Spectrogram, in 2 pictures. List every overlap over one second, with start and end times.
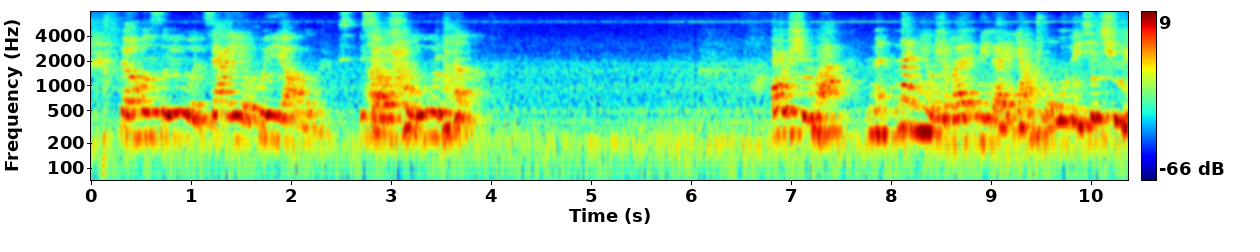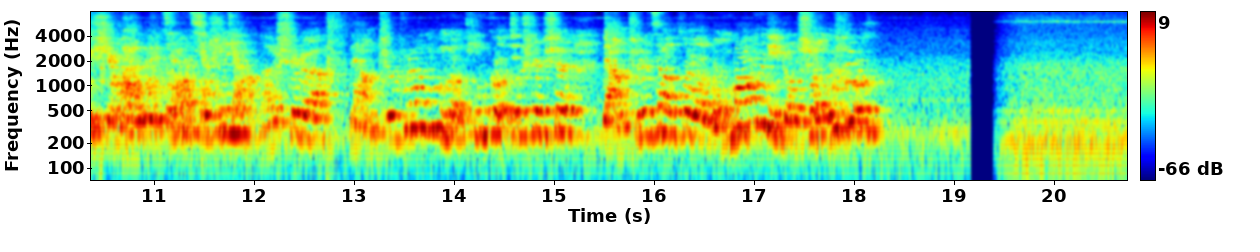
10.6-11.9

